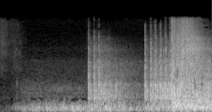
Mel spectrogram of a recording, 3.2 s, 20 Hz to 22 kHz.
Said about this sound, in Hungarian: 2 napja szakadatlanul dörögnek a fegyverek a dél-iraki városban. A helyi síta milicisták a szintén síta többségű központi kormányhadsereg ellen harcolnak.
